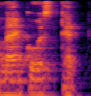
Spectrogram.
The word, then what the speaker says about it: Mac OS X: for Macintosh computers actually this x is pronounced as 10 because it was the 10th major date of the Apple's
